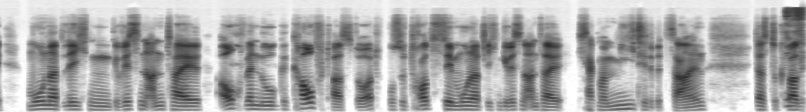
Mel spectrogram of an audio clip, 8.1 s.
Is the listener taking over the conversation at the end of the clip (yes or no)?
no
